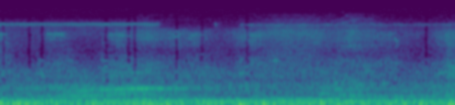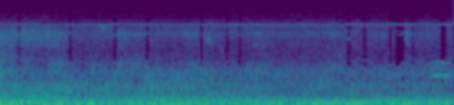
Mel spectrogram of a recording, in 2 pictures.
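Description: Outdoor background noise at a pond: a steady low rumble, with a few faint rising and falling calls in the first two seconds.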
